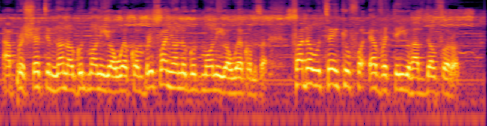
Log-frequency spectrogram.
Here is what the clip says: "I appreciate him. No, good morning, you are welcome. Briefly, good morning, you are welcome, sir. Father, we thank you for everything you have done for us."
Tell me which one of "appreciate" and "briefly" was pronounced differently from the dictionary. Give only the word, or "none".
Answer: briefly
